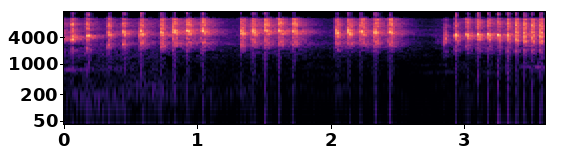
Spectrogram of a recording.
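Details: Long-tailed shrike, a male in varied song: short bursts of fast, bright chattering notes, each burst lasting under a second, separated by brief pauses.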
